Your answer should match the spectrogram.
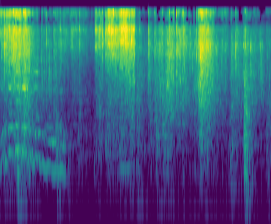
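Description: Wrapping paper being ripped off a gift box in several tearing, rustling bursts, after a voice that trails off in the first second.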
